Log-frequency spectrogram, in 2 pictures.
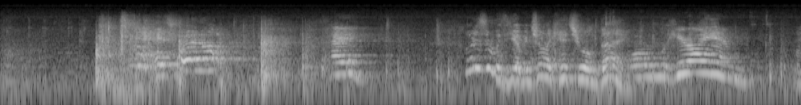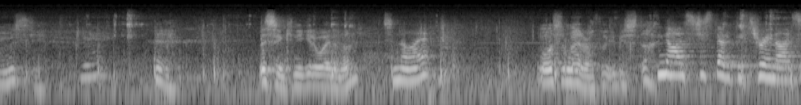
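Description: A young man talks softly nearby.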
